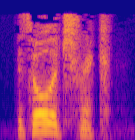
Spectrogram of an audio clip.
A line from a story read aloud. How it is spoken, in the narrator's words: he said, his voice rough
